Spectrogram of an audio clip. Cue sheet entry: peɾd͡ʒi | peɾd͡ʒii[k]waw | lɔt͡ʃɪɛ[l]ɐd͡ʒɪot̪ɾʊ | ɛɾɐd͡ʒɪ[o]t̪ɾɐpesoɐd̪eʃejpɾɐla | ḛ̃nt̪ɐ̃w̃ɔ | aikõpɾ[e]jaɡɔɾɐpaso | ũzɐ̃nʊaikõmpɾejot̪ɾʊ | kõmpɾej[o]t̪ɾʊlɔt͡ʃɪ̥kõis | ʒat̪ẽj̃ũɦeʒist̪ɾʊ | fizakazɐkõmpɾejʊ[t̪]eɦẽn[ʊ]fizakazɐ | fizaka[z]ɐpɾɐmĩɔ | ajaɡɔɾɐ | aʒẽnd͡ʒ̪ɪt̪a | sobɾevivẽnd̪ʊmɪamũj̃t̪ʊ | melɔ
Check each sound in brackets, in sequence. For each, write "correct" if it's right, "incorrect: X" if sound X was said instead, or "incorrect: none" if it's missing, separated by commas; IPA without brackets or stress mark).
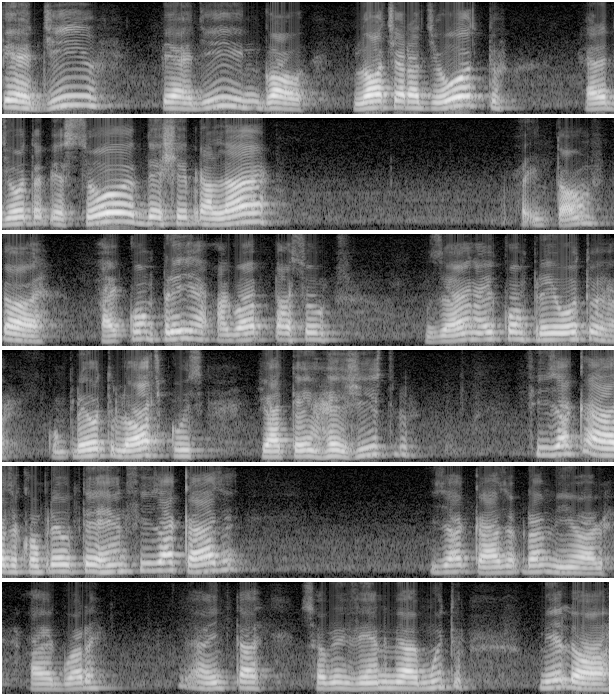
incorrect: ɡ, incorrect: ɾ, correct, correct, correct, correct, correct, correct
